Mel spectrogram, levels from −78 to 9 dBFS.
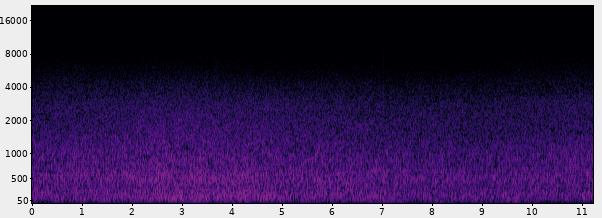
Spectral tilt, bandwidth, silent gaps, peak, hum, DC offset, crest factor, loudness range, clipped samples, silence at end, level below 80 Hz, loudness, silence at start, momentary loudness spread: -4.5 dB/octave; 16 kHz; none; -28 dBFS; none; under 0.1%; 14 dB; 3 LU; under 0.1%; 0 s; -60 dBFS; -42 LUFS; 0 s; 4 LU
